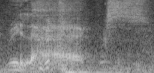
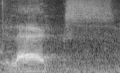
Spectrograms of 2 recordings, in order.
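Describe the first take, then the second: First: Relax said much lower and softer, drawn out; lower, softer soothing relax. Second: Said in the usual way. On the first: Pretend. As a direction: sink the word Relax down low and soft.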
